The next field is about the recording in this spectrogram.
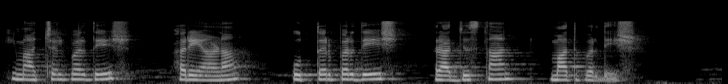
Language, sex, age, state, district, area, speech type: Punjabi, female, 18-30, Punjab, Fatehgarh Sahib, rural, spontaneous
